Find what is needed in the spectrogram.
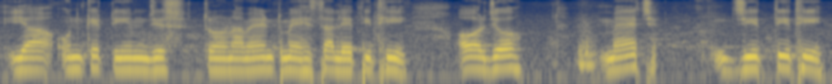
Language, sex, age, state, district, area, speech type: Urdu, male, 18-30, Uttar Pradesh, Gautam Buddha Nagar, rural, spontaneous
